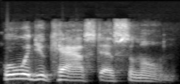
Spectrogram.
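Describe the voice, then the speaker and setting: A man's voice: mid-range voice, sing-song, unhurried, mellow. A man hosting a book interview show, asking questions and presenting in a broadcast interview style.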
